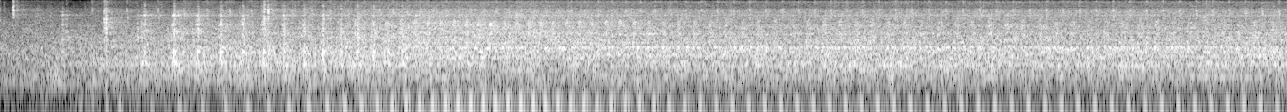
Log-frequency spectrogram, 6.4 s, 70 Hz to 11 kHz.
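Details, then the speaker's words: Honda Click 125i after water pump replacement and fresh oil and coolant; idled poorly and stalled until values were reset. Now a steady, even idle with a quick, regular low putter; the audible noise is a clutch bell bearing, judged harmless. "นี่คือปกติแล้วนะครับส่วนที่ดังคือดังในลูกปืนชามคลาสนะครับก็ไม่เป็นไรครับ"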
